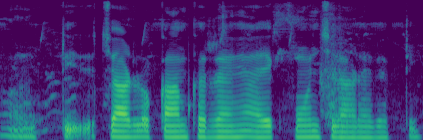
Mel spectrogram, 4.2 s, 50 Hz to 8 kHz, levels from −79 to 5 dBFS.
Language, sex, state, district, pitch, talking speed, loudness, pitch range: Hindi, male, Bihar, West Champaran, 120 Hz, 200 wpm, -21 LUFS, 115-125 Hz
